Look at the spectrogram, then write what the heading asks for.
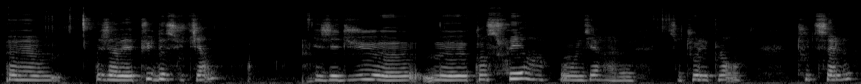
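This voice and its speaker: A woman's voice: medium pitch, darkish tone. A young woman vlogging with a stuffy nose from a cold, talking hesitantly and directly to her viewers with many fillers and restarts. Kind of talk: personal confessional vlog talk.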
